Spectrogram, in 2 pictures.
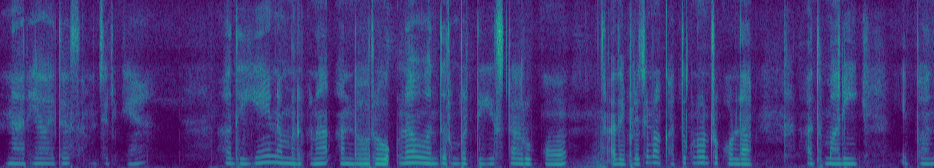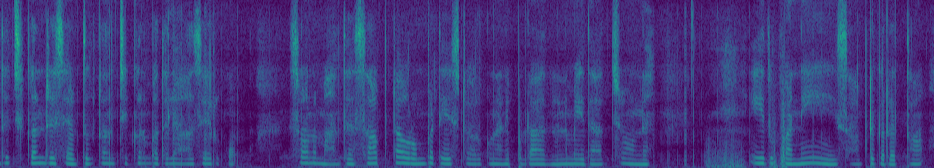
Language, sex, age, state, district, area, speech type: Tamil, female, 18-30, Tamil Nadu, Perambalur, rural, spontaneous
